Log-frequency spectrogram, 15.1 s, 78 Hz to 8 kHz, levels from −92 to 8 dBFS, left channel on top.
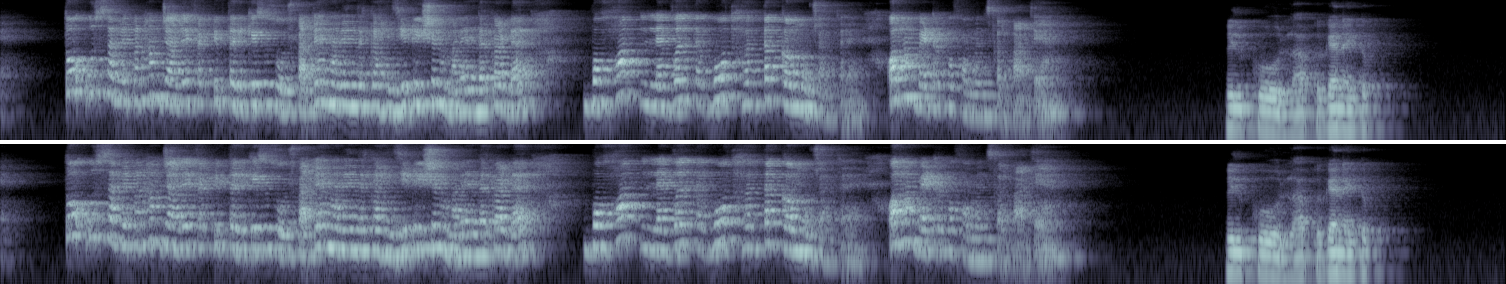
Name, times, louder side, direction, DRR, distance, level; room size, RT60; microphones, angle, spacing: voice 1, 0.7-5.5 5.8-10.6, left 1 dB, 70° left, -4 dB, 2.5 m, -22 dB
voice 2, 12.3-13.7, equal, 5° right, 1 dB, 0.6 m, -22 dB
6.5 x 6.0 x 4.6 m, 0.80 s
head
